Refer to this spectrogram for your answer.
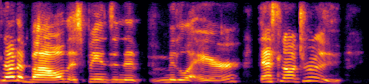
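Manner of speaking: ordinary talk, nothing marked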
